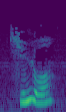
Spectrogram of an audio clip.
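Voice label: "巡逻", Mandarin Chinese; chinese-flashcards; hsk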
